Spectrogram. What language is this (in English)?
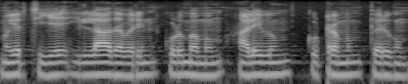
Tamil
